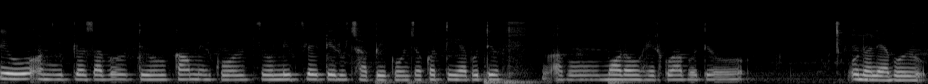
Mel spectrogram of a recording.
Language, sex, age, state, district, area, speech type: Nepali, female, 18-30, West Bengal, Darjeeling, rural, spontaneous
